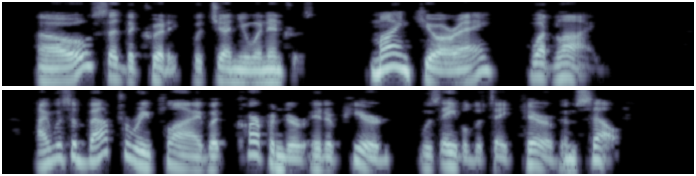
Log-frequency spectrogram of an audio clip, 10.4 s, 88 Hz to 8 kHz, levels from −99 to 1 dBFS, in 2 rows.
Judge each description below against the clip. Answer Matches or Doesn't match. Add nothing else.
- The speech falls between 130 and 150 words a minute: Doesn't match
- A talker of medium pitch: Matches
